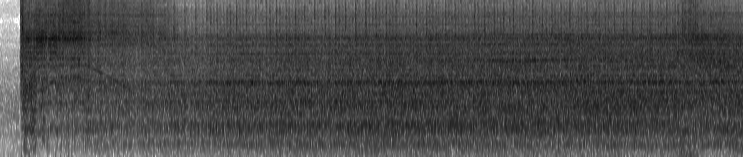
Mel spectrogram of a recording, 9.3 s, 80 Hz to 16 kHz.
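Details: 27 hp Kohler riding mower engine after no-spark fix (ignition coils and magnet cleaned with sandpaper): catches immediately and settles into a steady, even putter with no misses or knocks; runs healthy.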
